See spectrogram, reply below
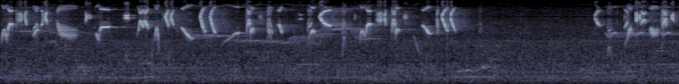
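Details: Canary song: rapid high-pitched trills and sharp chirps in quick succession, a short pause, then more fast trilled notes.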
